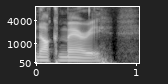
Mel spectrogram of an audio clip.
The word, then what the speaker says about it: Knockmary: So I think it's pronounced Knockmary. Now, if you're really going to go authentic with it, it'd be Knockmaira.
